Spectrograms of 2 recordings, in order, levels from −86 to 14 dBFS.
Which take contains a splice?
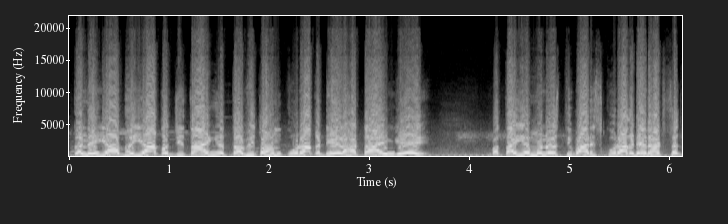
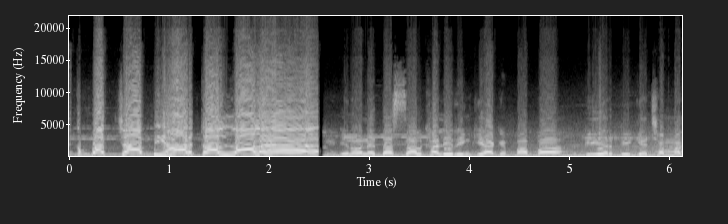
second; 1 cut; at 2.6 s

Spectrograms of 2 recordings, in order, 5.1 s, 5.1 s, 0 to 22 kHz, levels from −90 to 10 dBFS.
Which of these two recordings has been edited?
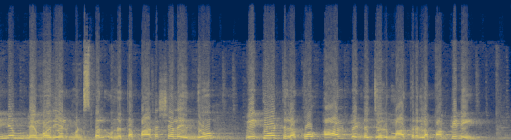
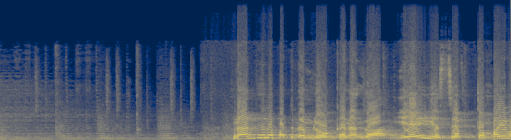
second; 1 cut; at 2.0 s

